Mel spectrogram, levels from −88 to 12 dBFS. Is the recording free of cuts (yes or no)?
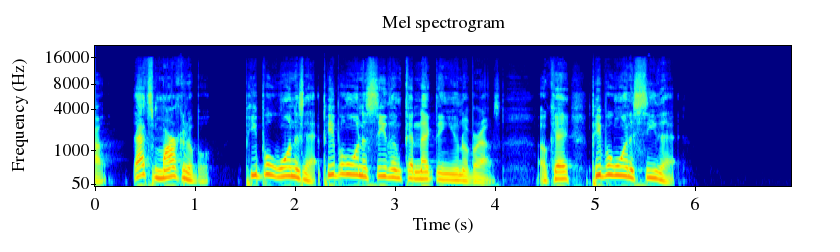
no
